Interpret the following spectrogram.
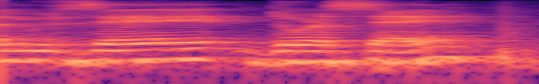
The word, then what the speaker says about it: Musée d'Orsay: I swung by the Musée d'Orsay. Any French people in, by the way? Yeah. Did I pronounce that correctly? Yes. Close enough, right? Yeah. For an American.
